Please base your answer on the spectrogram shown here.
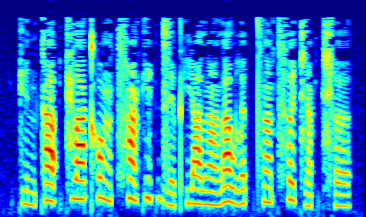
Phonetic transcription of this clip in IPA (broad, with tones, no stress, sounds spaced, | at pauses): k i˨˩ n k a˦ ʔ t͡ɕ w a˦ kʰ ɔ˥˧ ŋ t͡sʰ ã˥˧ k i˦ ʔ d͡z e˨˩ pʰ j a˧ l ã˧ l a˥˧ w l ə˦ t̚ t͡s ã˦ t͡sʰ ə˥˧ t͡ɕ ã˨ k̚ t͡ɕʰ ə˧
